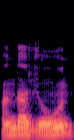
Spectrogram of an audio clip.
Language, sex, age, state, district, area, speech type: Kashmiri, male, 30-45, Jammu and Kashmir, Anantnag, rural, spontaneous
